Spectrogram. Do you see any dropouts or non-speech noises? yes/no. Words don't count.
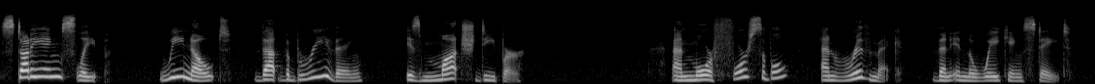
no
